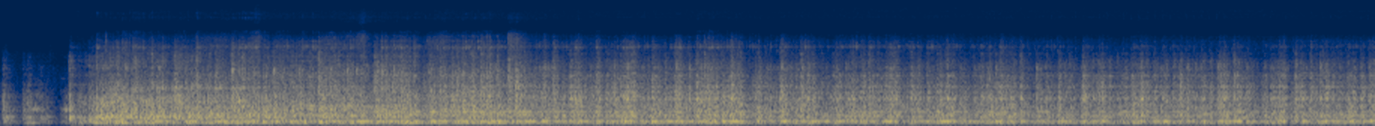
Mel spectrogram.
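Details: A steady, rough whirring rumble with a gritty rattle from a BMX rim spinning on a Bedini free-energy motor, caused by worn, bad bearings.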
